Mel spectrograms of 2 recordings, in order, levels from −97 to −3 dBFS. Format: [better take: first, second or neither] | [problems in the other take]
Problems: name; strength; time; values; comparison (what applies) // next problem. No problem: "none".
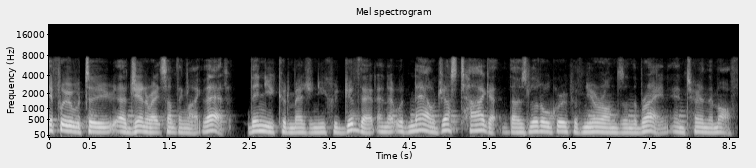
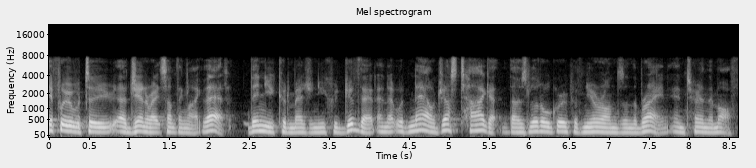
second | noise reduction (neural mask model DeepFilterNet 3)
